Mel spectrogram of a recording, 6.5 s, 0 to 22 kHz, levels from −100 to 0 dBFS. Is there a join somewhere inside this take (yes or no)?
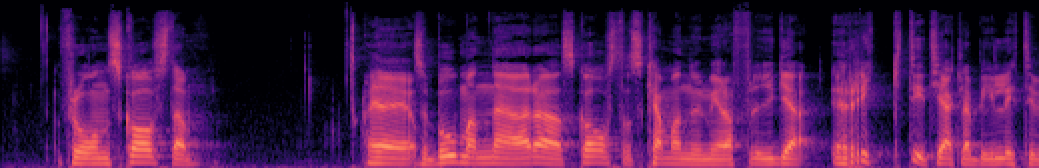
yes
